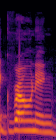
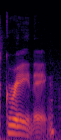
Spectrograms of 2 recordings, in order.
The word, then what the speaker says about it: Groening: He said Matt Groening, it rhymes with complaining. That's an actual quote from Matt Groening. – So people say groaning, but it's graining.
